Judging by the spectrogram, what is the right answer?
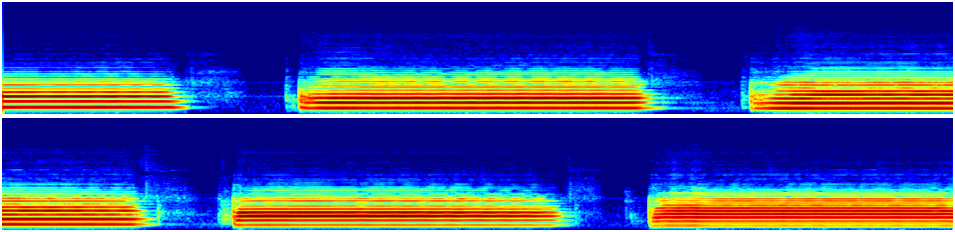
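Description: Euphonium playing a descending concert B-flat scale from F down to low B-flat: five long held notes, each about two and a half seconds, stepping down in pitch with a short breath gap between them.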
